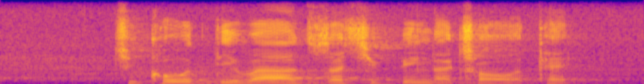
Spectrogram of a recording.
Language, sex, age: Venda, male, 22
